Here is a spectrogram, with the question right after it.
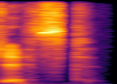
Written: gist

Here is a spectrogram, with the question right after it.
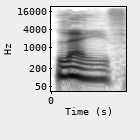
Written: lave

